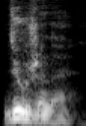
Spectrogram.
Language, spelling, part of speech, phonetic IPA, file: Russian, дюжина, noun, [ˈdʲuʐɨnə], Ru-дюжина.ogg
- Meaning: dozen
